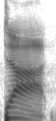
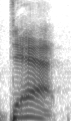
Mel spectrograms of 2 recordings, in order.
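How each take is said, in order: First: The vowel sounds like the 'o' in dot. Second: The vowel sounds like the 'a' in cat. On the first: It is how the name was actually said. "he pronounced it dot" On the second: It matches the spelling D-A-T. "pretty sure it's dat"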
